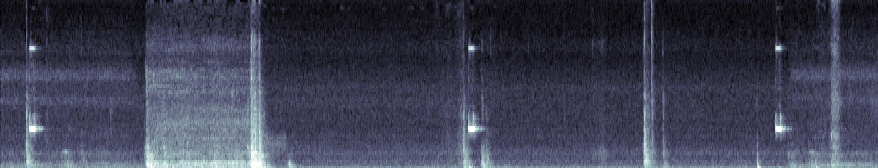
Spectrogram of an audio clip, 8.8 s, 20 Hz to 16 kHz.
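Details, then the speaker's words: Panasonic RX-DT901 Japanese import, cassette deck: brief motor whir and scattered clicks, then near silence; mechanism tries to engage but stalls immediately. Owner suspects a lubrication issue, not confirmed. "yeah it just quits immediately i'm betting both of these have a lubrication issue"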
